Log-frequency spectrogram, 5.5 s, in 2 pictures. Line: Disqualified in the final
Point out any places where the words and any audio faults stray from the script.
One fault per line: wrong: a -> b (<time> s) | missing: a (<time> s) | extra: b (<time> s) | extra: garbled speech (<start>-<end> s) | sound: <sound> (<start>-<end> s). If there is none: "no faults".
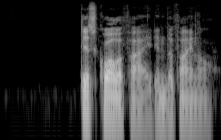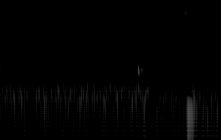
no faults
